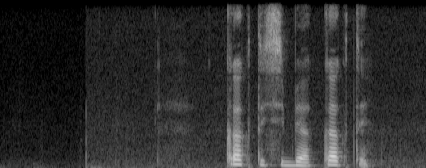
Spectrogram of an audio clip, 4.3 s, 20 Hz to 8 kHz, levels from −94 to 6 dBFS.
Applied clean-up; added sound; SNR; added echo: none; none; none; none.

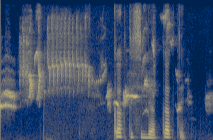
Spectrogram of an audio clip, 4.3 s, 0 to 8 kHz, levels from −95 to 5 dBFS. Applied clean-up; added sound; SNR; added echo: neural mask model RNNoise.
